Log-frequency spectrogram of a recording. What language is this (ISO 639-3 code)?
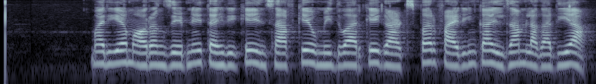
urd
